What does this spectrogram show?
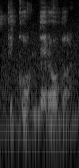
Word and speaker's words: Ticonderoga: I don't know, I like that name, but I don't know how to pronounce it in English. It's Ticonderoga.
